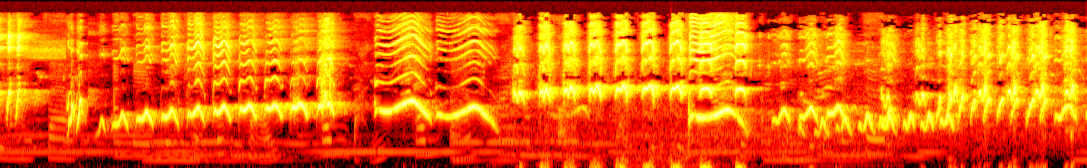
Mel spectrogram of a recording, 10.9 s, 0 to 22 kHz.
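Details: Asian koel calls played as a lure for migrating birds at night nets in August 2024: rising whistled notes repeated in quick runs, overlaid with other chattering bird calls and a steady low hum.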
